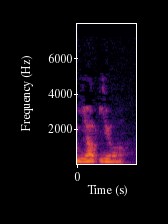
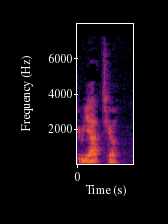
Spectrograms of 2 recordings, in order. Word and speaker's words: Yautja: Steve Perry said it rhymes with lockjaw, so I'm guessing yot-yaw or something. I used to pronounce it yatcha.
